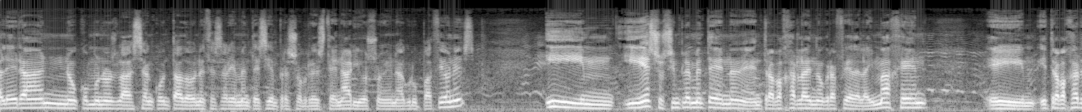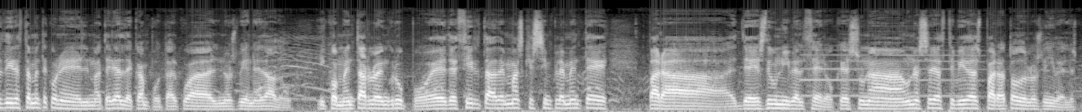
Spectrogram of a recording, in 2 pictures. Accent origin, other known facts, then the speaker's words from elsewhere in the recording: Palencia, Castile and León, Spain; como Burgos, como Palencia, que es de donde soy yo, como Valladolid, ¿no?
